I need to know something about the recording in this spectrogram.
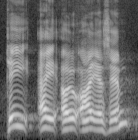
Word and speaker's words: Taoism: religion called taoism spelt t-a-o-i-s-m but pronounced as if it was a halfway between a d and a t taoism founded by a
